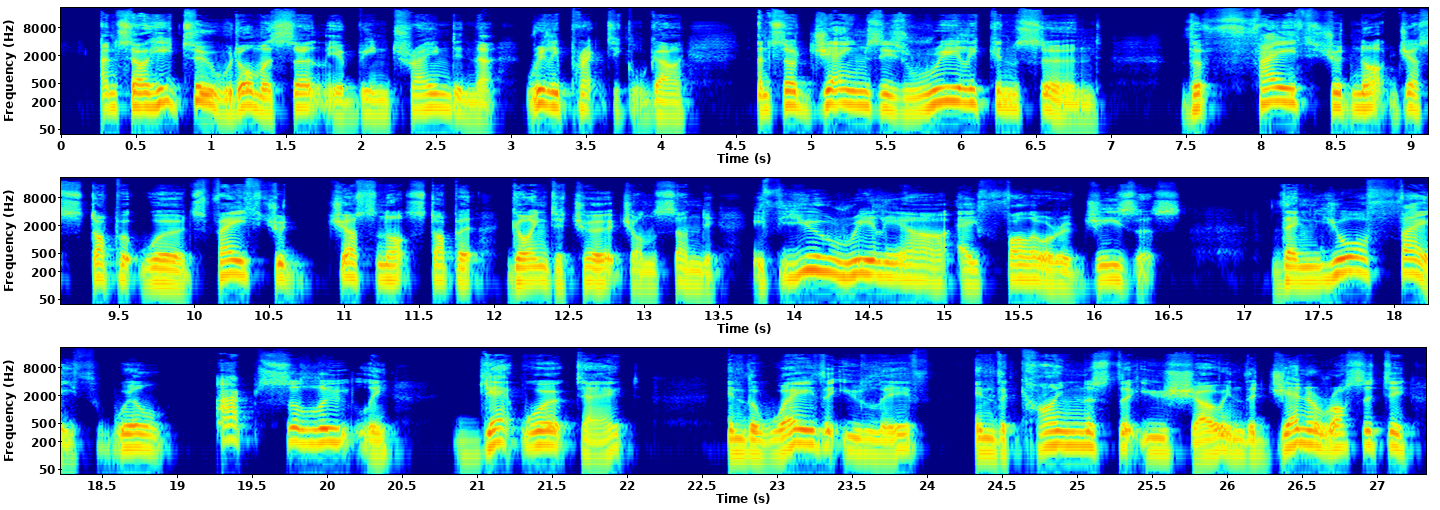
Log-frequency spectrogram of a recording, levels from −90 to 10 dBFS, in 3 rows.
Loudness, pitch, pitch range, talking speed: -21 LUFS, 140 Hz, 115-165 Hz, 155 wpm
